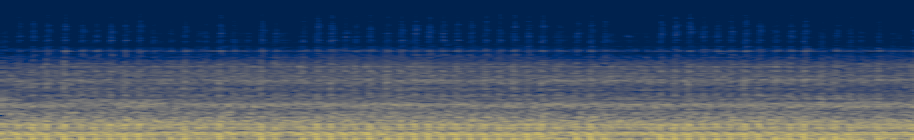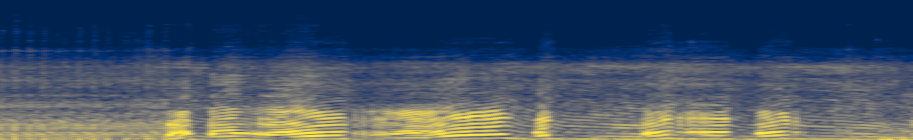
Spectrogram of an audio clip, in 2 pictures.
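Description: Dirt bike engine running at a steady low speed, then revved hard over and over about two-thirds of the way in, its pitch rising and falling with each twist of the throttle.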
